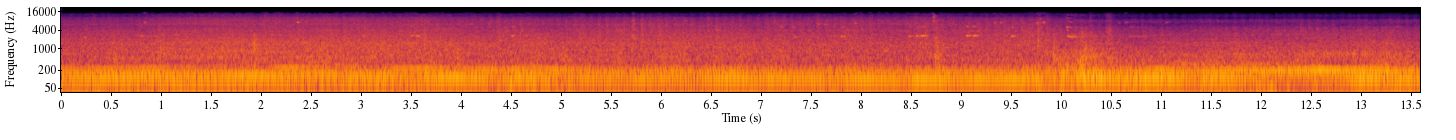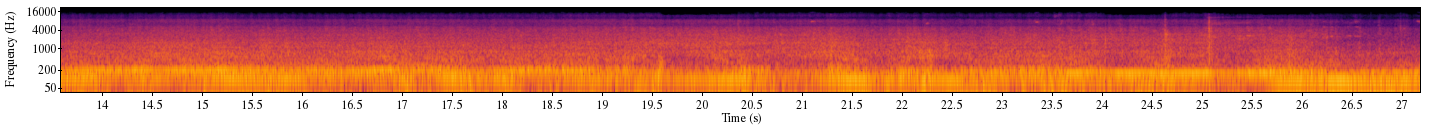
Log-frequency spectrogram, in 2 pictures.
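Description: Tyres crunch over gravel and dirt.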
